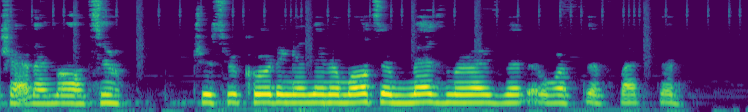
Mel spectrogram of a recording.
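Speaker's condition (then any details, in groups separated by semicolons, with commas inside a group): Quadriplegic cerebral palsy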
